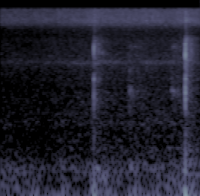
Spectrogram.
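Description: Two faint, sharp clicks about a second apart, over a low background rumble.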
